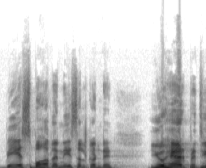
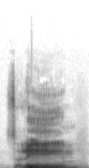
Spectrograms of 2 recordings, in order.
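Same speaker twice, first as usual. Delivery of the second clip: attempted emperor shout; much slower than usual. Volunteer tries Akbar line.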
